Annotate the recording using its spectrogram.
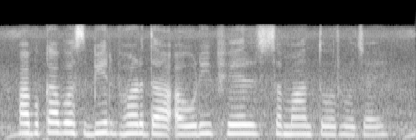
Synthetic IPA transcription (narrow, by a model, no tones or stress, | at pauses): əbkabəsbiɾbʱəɾd̪aʔəʊɽipʰeɾsəmant̪oɾɦod͡ʒaj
